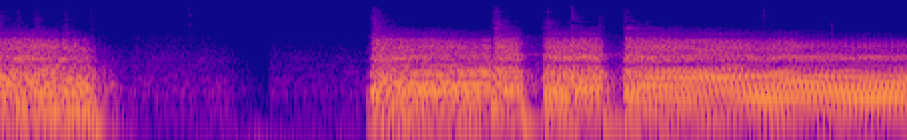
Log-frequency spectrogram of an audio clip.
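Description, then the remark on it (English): A Kramer electric guitar played through an EVH overdrive, heavily overdriven with thick, saturated distortion: a sustained chord fades into a quiet gap, then loud crunchy chords return with brief choppy stops and a long ringing sustain. No voices. “EVH overdrive, man. This really does give you the sound of an EVH amp.”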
